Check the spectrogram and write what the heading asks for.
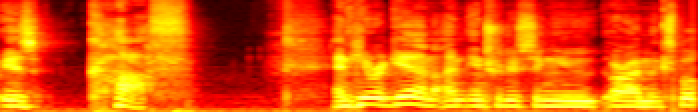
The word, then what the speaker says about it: kaf: talk about the letter cough with the dagash laina when it has the doggesh elena it is pronounced like the letter k in the english word king for which reason it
